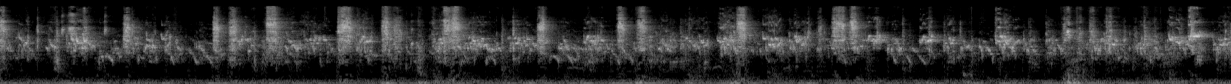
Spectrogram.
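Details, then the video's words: Lively budgie chatter made of quick, clipped chirps and rough warbling phrases, steady and unbroken for the whole stretch. "BUDGIE SOUNDS"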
